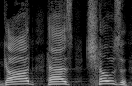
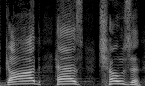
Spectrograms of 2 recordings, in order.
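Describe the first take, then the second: First: Slow, with weight on "chosen"; stress on chosen. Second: "God" hit hardest, slow and falling; stress on God. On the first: Preacher quoting verse twenty-eight, slow stress on "chosen". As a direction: draw out "God has chosen", landing on "chosen". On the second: Preacher quoting verse twenty-seven, stress on "God". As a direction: lean on "God" in "God has chosen", slowly. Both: Shown as a demonstration. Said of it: "The emphasis is on what God does".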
